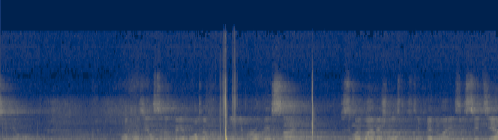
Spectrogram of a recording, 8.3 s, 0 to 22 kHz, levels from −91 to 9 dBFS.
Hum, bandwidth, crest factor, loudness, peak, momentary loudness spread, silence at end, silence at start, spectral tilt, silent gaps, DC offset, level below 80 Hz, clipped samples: none; 17 kHz; 36 dB; -36 LUFS; -2 dBFS; 17 LU; 0 s; 0 s; -4.5 dB/octave; none; under 0.1%; -60 dBFS; under 0.1%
